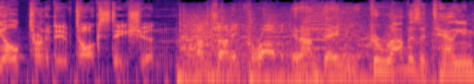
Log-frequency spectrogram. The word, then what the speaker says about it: Carrabba: People chop it up pretty good. You know, Carrabba, Carababa, Caramba. It's a really easy name to pronounce. It's Carrabba. Come to Carrabba's for dinner.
